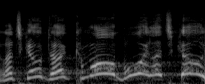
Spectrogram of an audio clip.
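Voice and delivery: high, urgent self-command; commanding himself. Retold or imitated. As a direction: order yourself out the door. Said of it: "commanding myself".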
